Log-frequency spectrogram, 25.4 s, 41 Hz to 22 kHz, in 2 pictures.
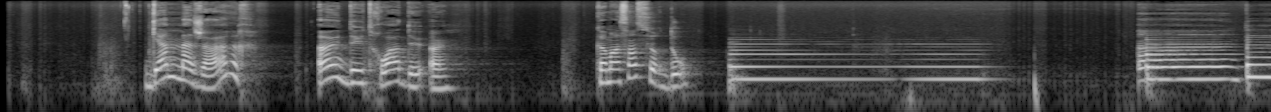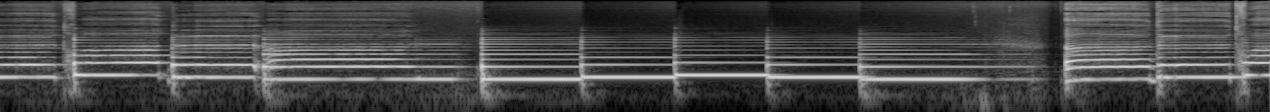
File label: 1 2 3 2 1 Maj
